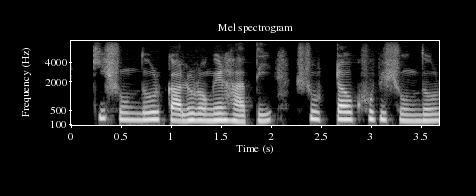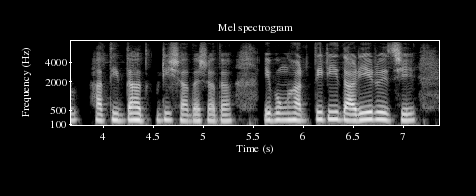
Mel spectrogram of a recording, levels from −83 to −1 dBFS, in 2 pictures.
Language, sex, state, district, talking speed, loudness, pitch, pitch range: Bengali, female, West Bengal, North 24 Parganas, 155 wpm, -18 LUFS, 195 Hz, 185-215 Hz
